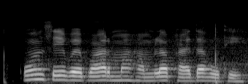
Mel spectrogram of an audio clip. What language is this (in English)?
Chhattisgarhi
